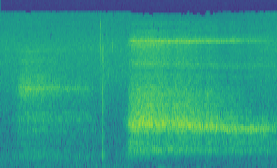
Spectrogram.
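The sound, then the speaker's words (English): A deep breath taken during a guided meditation: a soft, steady rush of breath noise that swells after a brief click midway, then stays loud and even to the end, with no voices. “Deep breath.”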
